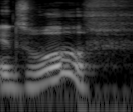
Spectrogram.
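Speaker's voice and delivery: voice cracking and breaking mid-word. Opening a late live stream by introducing oneself, voice crack. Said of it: "voice crack".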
